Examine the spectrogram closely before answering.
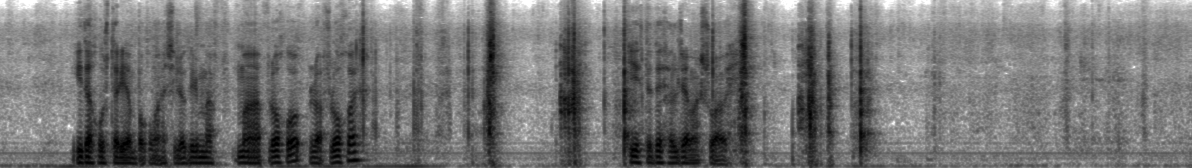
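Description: A plastic gun slides and clicks into a stiff holster.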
